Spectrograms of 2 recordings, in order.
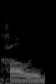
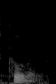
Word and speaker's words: Kulin: First of all, it's not Cullen, it's not Colin, it's not Kulin, it's Kulin.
